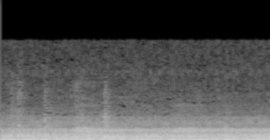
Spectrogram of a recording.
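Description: A steady low machine hum, even throughout, with no speech over it.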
